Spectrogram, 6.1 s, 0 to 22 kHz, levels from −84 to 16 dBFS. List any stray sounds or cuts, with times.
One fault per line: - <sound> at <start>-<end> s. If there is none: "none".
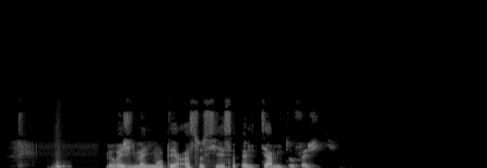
- whoosh at 0.6-0.9 s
